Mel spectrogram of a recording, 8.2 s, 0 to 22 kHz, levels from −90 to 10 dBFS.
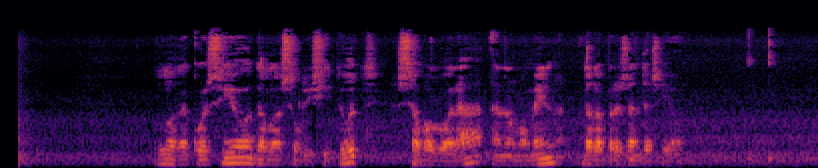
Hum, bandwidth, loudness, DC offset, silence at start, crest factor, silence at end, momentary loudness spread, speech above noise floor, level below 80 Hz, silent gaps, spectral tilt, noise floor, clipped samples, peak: none; 11.5 kHz; -27 LUFS; under 0.1%; 0.15 s; 20 dB; 0.1 s; 16 LU; 31 dB; -70 dBFS; none; -3 dB/octave; -59 dBFS; under 0.1%; -8 dBFS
